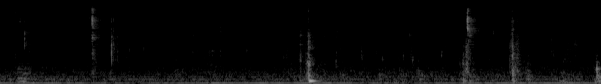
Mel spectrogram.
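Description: Quiet chewing of a white chocolate cereal bar with crunchy cereal bits, broken by a handful of short sharp crunches or mouth clicks, the loudest about three seconds in.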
